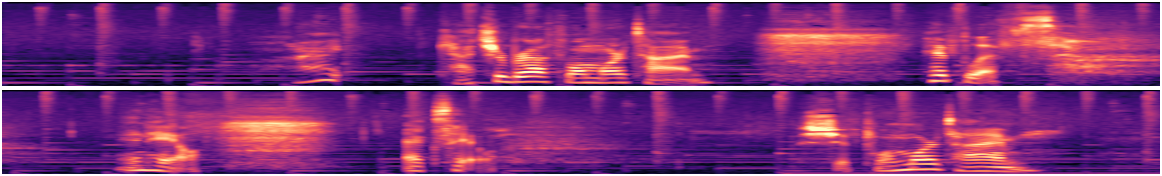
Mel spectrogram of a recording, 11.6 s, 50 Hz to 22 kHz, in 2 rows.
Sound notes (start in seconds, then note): 3.8 inhales; 6.8 exhales; 6.8 inhales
